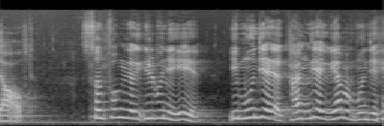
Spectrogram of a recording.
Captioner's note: speaking foreign language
